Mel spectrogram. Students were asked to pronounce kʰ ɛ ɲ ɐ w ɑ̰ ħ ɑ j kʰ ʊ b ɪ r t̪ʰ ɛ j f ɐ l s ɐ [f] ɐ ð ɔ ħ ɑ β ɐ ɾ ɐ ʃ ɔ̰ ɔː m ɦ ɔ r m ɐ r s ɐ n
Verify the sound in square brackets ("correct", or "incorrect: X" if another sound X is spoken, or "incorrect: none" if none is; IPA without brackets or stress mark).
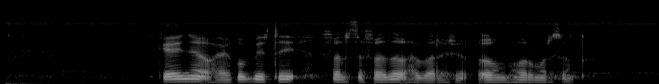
correct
